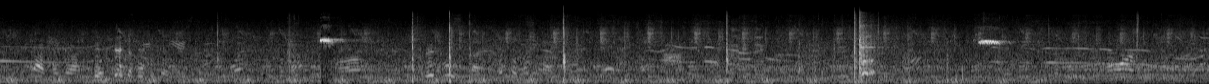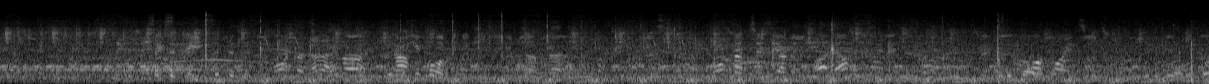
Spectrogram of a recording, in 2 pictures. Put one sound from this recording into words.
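Young men call out to each other outdoors during a game.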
